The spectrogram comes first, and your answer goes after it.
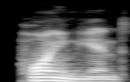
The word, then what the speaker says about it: poignant: This is how you would spell it phonetically. Oh my god. Girl, just tell me how to say it. Poant. Okay. Poignant.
